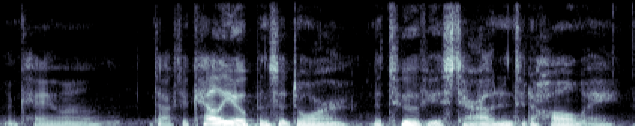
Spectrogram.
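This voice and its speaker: A woman streamer giving chatty game commentary and expressive narration. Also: lowish voice, a little fast, gravelly. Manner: casual, chatty. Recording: music behind the voice. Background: music.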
